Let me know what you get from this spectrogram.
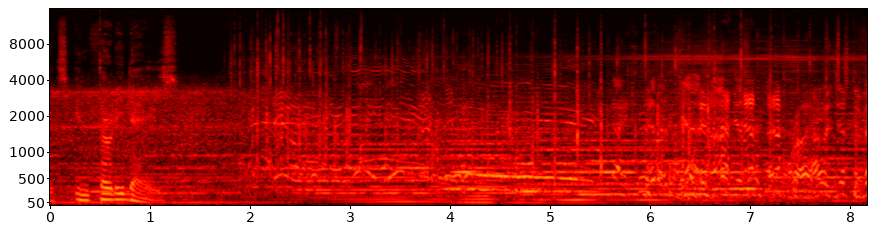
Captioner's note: cheering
